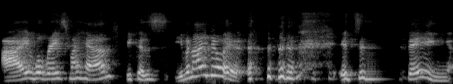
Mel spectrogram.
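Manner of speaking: laughing lightly through words. Talking to entrepreneurs about rambling, admitting they do it too, chuckling.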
